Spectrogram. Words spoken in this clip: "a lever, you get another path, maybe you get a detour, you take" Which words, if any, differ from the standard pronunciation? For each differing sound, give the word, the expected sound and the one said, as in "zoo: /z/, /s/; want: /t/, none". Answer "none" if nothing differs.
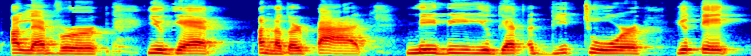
path: /θ/, /t/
